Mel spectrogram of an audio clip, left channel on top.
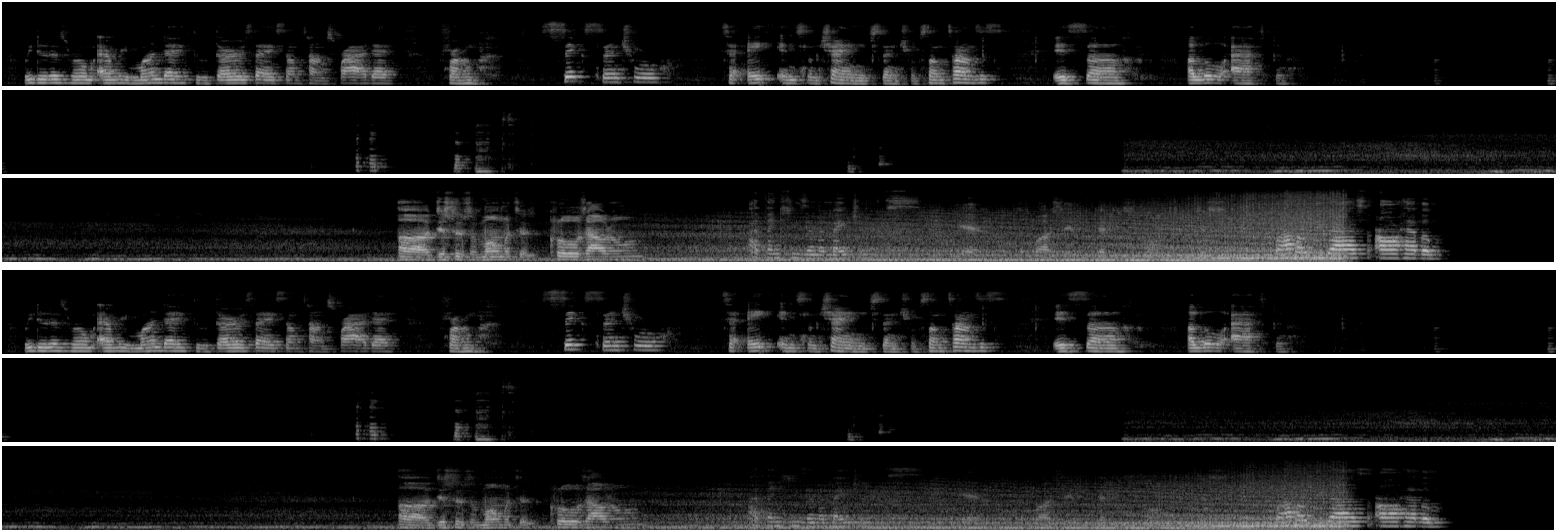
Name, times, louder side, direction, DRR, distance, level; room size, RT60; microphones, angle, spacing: voice 1, 0.2-5.0 5.4-6.7 7.2-11.5 11.9-12.9 19.2-19.3 20.1-20.4, left 1 dB, 5° left, 1.5 m, -31 dB
sound 1, 26.8-44.5, left 2 dB, 30° left, 0.9 m, -35 dB
voice 2, 35.0-37.5 40.5-41.0 41.2-43.3, left 5 dB, 75° left, 1.0 m, -31 dB
voice 3, 38.5-40.2 43.8-45.5, left 3 dB, 60° left, 2.0 m, -28 dB
16.0 x 12.0 x 2.8 m
head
